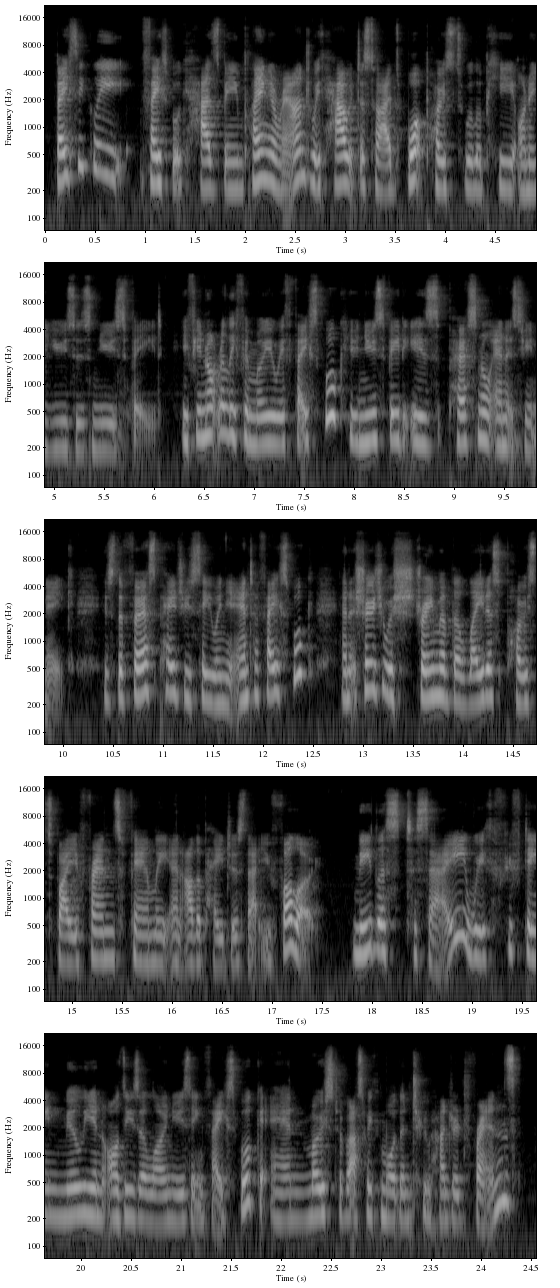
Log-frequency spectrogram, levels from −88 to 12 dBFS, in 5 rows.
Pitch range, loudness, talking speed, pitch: 205-255 Hz, -30 LUFS, 200 wpm, 225 Hz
